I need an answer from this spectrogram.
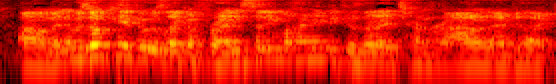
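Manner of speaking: plain reading voice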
